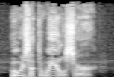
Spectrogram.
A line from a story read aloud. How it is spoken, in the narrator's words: the night watchman exclaimed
